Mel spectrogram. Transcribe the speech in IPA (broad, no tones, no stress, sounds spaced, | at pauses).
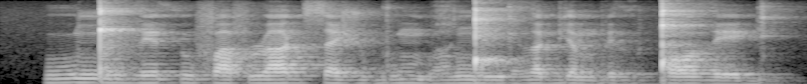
u ŋ͡ǃ u ð ɪ θ u f a f ɹ a ɡ s æ ʒ u ɡ u m b a̤ ŋ͡ǃ ɪ ŋ ɡ æ̤ ð a bʲ a m b ɪ ð ṳ ǃ ɒ ð e ɡ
